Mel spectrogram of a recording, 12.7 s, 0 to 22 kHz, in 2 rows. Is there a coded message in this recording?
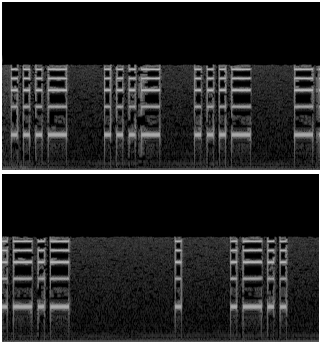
Yes: Morse code from 0.2 to 12.0 s, heard as a keyed tone, about 10 wpm, spaced as for 7 wpm, 840 Hz. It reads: VVV<KA> EL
